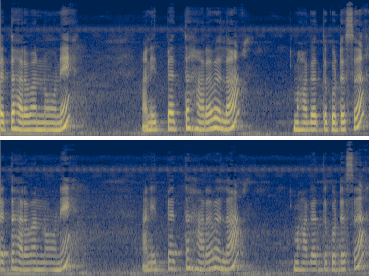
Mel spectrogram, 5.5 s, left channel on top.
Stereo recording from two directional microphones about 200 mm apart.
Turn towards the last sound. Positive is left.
turn(degrees=30)  # may be behind; listen again after turning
